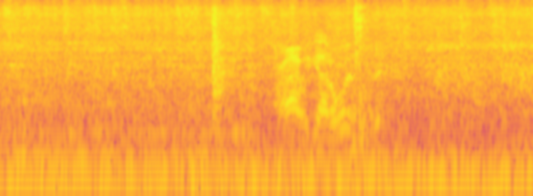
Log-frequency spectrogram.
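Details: Old Chevy square-body "wood truck" just after power steering pump reassembly and new pressure and return lines, with air still in the system: the engine catches and settles into a steady, even low rumble with no knocks; running normally.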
